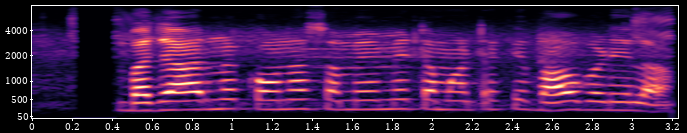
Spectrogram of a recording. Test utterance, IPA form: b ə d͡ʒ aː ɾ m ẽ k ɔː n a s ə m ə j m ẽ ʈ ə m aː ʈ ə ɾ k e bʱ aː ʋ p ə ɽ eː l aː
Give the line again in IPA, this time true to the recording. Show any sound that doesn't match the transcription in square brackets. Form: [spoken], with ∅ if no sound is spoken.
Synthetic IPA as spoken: b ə d͡ʒ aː ɾ m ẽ k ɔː n a s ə m ə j m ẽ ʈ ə m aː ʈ ə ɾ k e bʱ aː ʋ [b] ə ɽ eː l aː

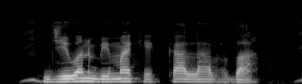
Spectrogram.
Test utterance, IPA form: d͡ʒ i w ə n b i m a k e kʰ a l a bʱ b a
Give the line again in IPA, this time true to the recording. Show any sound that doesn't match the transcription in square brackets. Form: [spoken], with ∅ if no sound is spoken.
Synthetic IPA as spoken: d͡ʒ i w ə n b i m a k e [k] a l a bʱ b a

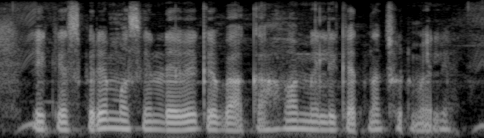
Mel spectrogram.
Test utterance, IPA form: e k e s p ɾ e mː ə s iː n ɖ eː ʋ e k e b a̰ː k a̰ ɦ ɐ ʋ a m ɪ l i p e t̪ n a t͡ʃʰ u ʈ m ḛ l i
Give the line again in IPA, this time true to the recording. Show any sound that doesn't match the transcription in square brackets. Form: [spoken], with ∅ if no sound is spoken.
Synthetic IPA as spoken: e k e s p ɾ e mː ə s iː n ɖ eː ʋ e k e b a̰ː k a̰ ɦ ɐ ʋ a m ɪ l i [k] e t̪ n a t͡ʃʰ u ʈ m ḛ l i

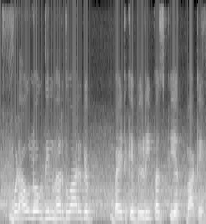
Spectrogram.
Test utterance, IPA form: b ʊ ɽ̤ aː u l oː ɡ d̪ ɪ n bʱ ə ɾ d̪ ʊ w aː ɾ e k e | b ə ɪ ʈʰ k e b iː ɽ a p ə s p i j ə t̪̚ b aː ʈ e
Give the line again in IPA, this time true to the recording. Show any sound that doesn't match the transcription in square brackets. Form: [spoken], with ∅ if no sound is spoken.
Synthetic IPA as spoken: b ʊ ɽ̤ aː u l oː ɡ d̪ ɪ n bʱ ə ɾ d̪ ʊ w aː ɾ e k e | b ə ɪ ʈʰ k e b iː ɽ [i] p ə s p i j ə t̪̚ b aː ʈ e

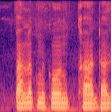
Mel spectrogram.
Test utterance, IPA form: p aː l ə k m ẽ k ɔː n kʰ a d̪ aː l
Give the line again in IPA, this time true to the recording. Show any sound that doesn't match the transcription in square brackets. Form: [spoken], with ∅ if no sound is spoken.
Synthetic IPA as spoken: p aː l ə k m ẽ k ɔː n kʰ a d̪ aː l

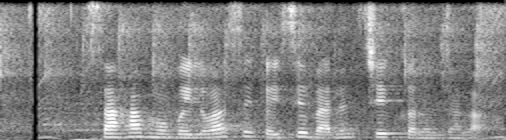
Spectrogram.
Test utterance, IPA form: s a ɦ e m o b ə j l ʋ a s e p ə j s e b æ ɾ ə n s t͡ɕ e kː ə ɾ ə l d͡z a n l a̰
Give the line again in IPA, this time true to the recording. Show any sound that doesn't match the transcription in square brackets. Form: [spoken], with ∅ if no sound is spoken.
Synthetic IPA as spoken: s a ɦ [a] m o b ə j l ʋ a s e [k] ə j s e b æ [l] ə n s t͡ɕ e kː ə ɾ ə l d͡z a [∅] l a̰

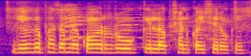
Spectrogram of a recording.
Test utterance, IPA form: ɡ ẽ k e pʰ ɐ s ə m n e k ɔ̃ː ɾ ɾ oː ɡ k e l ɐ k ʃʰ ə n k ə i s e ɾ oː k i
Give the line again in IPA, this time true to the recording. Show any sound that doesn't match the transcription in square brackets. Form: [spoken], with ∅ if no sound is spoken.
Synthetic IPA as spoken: ɡ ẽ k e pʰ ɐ s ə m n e k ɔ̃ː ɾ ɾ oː ɡ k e l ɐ k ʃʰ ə n k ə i s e ɾ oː k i

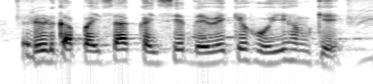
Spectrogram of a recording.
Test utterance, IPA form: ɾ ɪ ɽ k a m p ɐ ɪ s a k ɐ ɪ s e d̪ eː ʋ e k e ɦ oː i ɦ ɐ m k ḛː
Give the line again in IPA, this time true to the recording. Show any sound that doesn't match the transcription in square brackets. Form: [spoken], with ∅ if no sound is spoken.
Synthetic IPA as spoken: ɾ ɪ ɽ k a [∅] p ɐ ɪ s a k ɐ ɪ s e d̪ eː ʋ e k e ɦ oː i ɦ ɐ m k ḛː

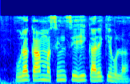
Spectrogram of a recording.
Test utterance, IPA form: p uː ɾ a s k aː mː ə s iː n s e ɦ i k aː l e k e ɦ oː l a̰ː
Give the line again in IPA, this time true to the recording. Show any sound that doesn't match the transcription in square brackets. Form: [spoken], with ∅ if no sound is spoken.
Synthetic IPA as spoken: p uː ɾ a [∅] k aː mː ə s iː n s e ɦ i k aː [ɾ] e k e ɦ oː l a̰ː

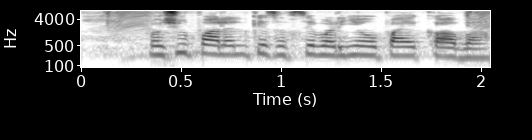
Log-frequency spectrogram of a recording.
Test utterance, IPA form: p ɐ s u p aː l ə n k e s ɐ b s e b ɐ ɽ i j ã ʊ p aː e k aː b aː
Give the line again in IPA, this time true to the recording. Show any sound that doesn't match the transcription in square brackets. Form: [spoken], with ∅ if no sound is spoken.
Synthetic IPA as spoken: p ɐ [ʃ] u p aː l ə n k e s ɐ b s e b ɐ ɽ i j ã ʊ p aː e k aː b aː

